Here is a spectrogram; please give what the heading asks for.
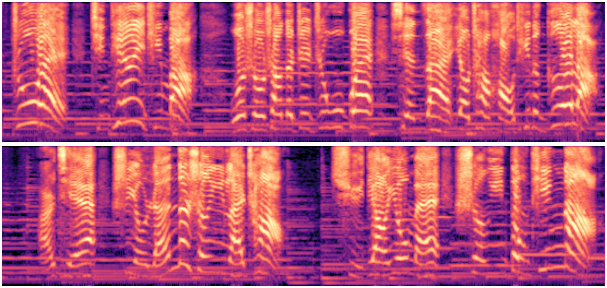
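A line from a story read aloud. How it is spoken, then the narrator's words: Loud hawking call. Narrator (Chinese): 大声吆喝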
